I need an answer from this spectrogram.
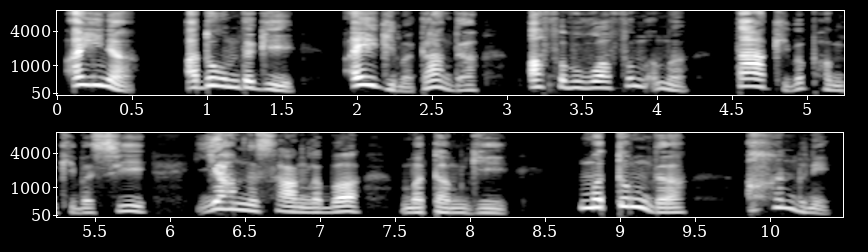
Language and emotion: Manipuri, surprised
